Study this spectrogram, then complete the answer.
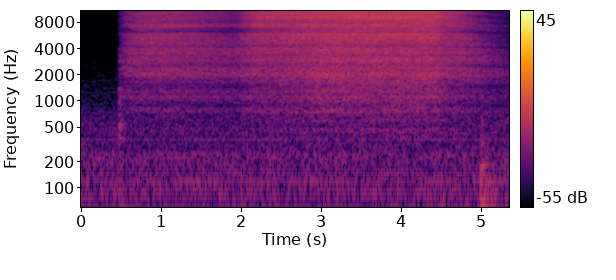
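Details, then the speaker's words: Tippmann 98 Custom Platinum Series paintball marker: a steady, high, airy hiss of pressurized gas escaping; the leak seems to come from the gas line connection into the valve assembly. "you can kind of hear that leak now just from listening to that it sounds like it might be coming from our gas line connection going into our valve assembly"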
